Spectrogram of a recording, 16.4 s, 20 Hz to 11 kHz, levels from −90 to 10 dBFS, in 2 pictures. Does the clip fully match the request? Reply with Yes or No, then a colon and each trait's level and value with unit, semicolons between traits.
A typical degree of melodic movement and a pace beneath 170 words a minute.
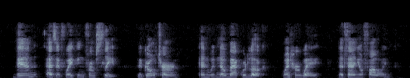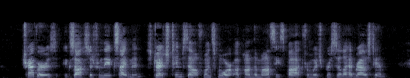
Yes: average, 4.0 semitones; average, 140 wpm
